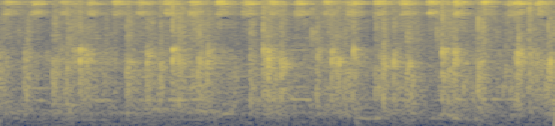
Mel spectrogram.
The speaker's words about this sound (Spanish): O oh, alguien póngase de pie y déle un aplauso al que creó los cielos y la tierra. Un minuto de aplauso al Señor.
